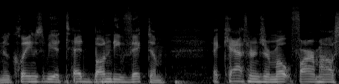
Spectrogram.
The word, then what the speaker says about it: Ted Bundy: Ted Bunny. Ted Bunny. We didn't We're not mispronouncing Ted Bundy. No, it's Ted Bundy.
